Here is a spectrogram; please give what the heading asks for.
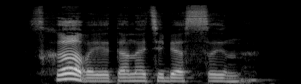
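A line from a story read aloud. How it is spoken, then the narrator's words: Sighing, gloomy. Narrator (Russian): вздохнул папка, мрачно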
